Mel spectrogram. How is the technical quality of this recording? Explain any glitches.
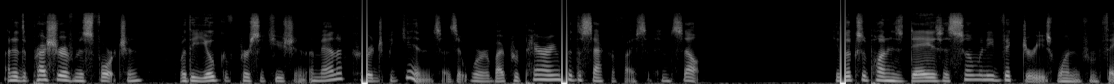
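The speech is interrupted three times by loud bangs, from 3.62 to 3.67 s, 5.62 to 5.67 s and 8.41 to 8.45 s. Each is an invalid numbers at full scale fault. A calculation produced infinite or invalid values, so the output jumped to maximum level for about 46 ms, which fits a 2048-sample block, and the speech dropped out beneath it.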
